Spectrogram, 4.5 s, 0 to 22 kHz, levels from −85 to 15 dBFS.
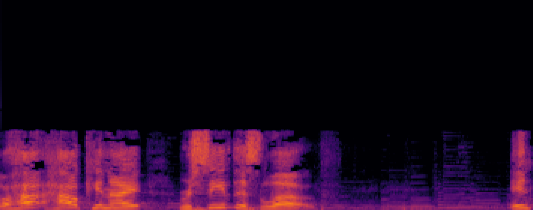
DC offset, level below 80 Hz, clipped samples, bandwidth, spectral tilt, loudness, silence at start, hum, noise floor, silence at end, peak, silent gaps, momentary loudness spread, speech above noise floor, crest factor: under 0.1%; -56 dBFS; under 0.1%; 8.8 kHz; -1.5 dB/octave; -20 LUFS; 0 s; none; -50 dBFS; 0 s; -2 dBFS; none; 11 LU; 30 dB; 20 dB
